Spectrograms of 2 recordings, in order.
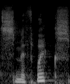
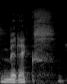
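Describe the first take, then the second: First: The th and w sounds are pronounced. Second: The th and w sounds are silent. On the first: The speaker calls it wrong. "A lot of people will call it Smithwick's because that's how it smelled" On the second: The speaker calls it right. "but it's it's Smittix"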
